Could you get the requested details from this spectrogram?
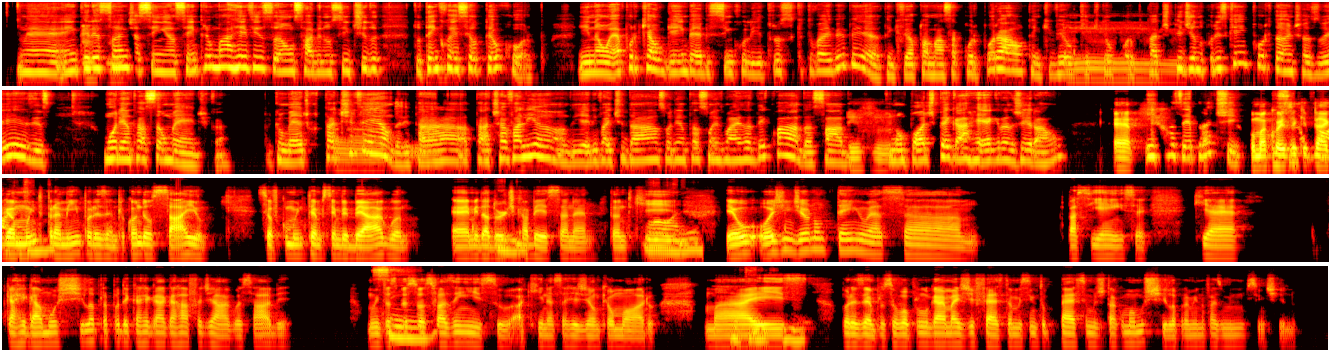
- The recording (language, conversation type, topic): Portuguese, advice, Como posso manter uma boa hidratação todos os dias?
- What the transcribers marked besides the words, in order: tapping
